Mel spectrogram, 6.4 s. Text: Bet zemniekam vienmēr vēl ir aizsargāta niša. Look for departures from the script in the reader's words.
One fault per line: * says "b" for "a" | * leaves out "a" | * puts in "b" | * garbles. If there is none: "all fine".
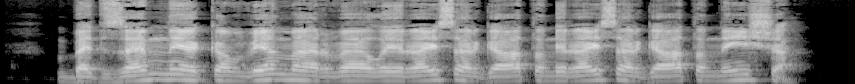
* puts in "ir aizsargāta"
